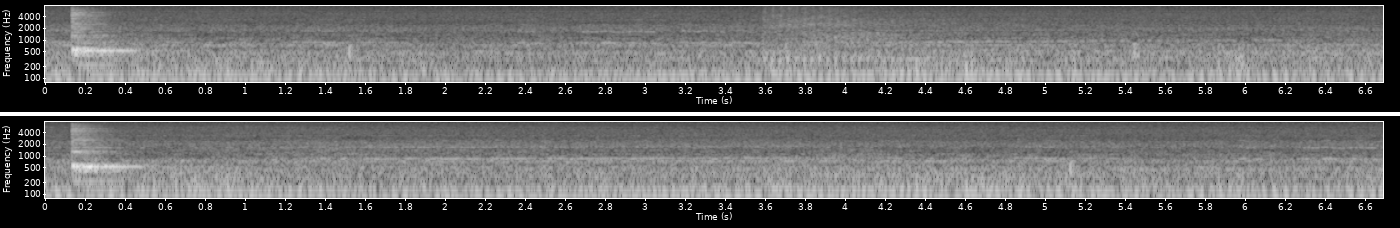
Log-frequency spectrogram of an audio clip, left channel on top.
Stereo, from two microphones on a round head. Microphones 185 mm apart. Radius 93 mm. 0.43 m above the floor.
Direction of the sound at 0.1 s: 5° left (ahead or behind).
